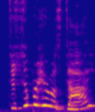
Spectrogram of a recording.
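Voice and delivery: put-on high, frightened child's question; a scared girl blurting it out; terrified girl. Flora asks her father in a frightened high voice. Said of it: "She was suddenly terrified".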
